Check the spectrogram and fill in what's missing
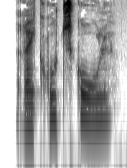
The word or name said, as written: rekrutskole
